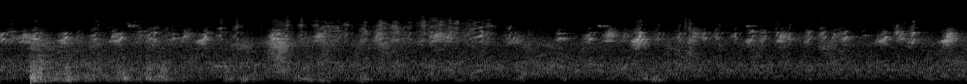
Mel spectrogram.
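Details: Barn swallows chatter at a noisy fledging on a street where seven nests have already fledged, though one chick stays behind. Nearly constant, dense high-pitched twittering and chirps with louder bursts, plus occasional low thumps.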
